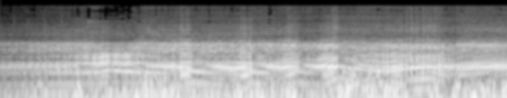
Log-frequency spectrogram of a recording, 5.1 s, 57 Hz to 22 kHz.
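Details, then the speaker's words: 1982 Kawasaki KX125 two-stroke after first ride, a little lean without air filter: revs and drops back to crisp steady idle, no knocks or misses; runs good, shifts smoothly, idle okay. "i don't want to run it too much longer it's a little bit lean without that air filter yeah she runs good"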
